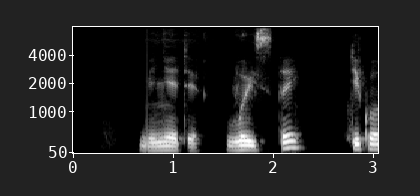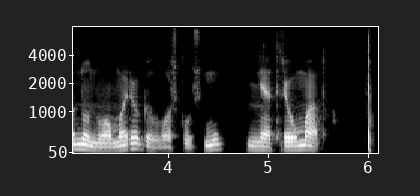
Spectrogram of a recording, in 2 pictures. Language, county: Lithuanian, Vilnius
